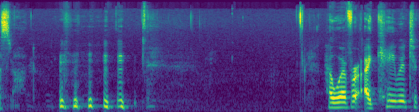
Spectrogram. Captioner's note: laughs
